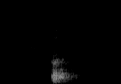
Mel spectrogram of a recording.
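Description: A single short, loud dog bark, preceded by a brief breathy huff, with quiet surroundings and no talking.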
